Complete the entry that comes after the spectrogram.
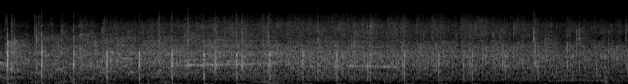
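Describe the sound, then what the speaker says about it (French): Dense, steady audience applause in a French television comedy show, sustained loud clapping from a large crowd throughout with no letup. "Au fait, vous applaudissez"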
